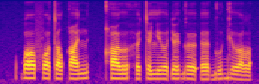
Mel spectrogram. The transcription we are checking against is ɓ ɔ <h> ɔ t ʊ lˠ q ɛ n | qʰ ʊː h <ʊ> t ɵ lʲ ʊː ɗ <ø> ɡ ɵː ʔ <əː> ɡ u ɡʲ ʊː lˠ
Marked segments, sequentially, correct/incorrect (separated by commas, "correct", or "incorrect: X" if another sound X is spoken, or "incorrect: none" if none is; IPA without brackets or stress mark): incorrect: f, incorrect: ɵ, correct, correct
